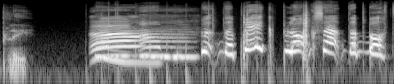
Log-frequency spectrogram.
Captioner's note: children hesitating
